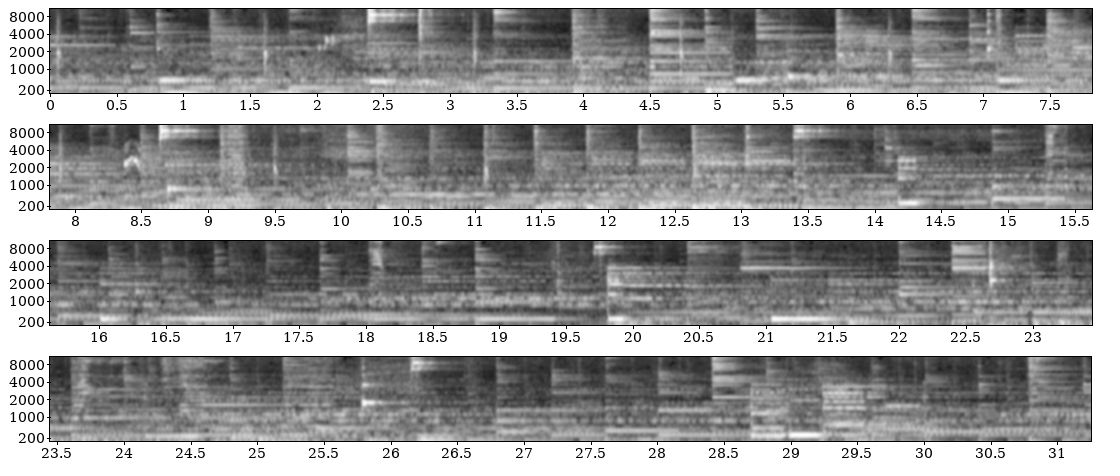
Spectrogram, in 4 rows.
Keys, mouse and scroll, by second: 1.4 g, 5.2 click, 5.5 g, 9.1 g, 12.2 KP_7, 14.0 g, 14.9-19.7 middle drag, 19.7 click, 19.8-29.3 middle drag, 20.8 g, 23.8 a, 24.0 a, 27.0 a, 27.2 a, 27.8 a, 29.3 ctrl+a, 29.5-31.2 middle drag, 31.2 click.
